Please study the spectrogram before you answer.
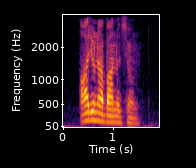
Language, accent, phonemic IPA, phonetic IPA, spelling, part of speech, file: Armenian, Eastern Armenian, /ɑɾjunɑbɑnuˈtʰjun/, [ɑɾjunɑbɑnut͡sʰjún], արյունաբանություն, noun, Hy-արյունաբանություն.ogg
- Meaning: haematology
